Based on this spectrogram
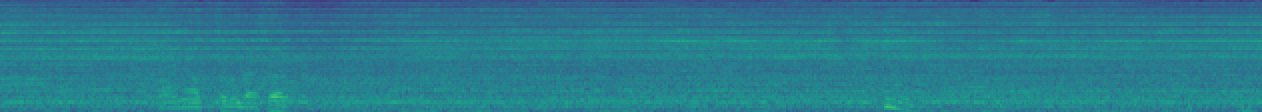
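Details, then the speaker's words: Pool filter pump restarted after the cartridges and lid were refitted, valve set to service: loud, steady rushing drone with faint clicking and water sounds, no surging or grinding; running normally. "you could either put it on auto on service the filter pump and you're gonna hear it like this about clicking water"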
